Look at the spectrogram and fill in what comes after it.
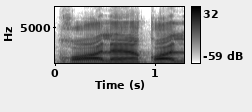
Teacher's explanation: خا کو بھی موٹا کر کے پڑھیں گے، بڑے قاف موٹا کر کے پڑھیں گے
